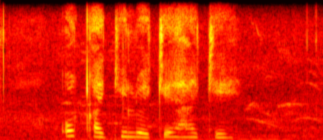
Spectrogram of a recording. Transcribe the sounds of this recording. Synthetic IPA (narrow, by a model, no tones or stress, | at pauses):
ʊǃakʼilwekʼɪhakʼɪ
